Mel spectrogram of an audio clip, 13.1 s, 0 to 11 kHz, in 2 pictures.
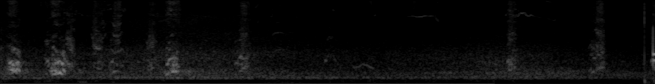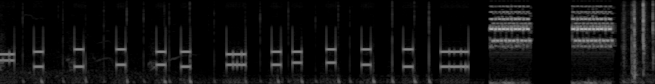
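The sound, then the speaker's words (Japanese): A telephone rings loudly in two short electronic bursts near the end, after a quick run of dialing beeps, with a dog barking faintly a few times at the start. “じゃあ2時頃の電話には出ないに越したことはないな。”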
